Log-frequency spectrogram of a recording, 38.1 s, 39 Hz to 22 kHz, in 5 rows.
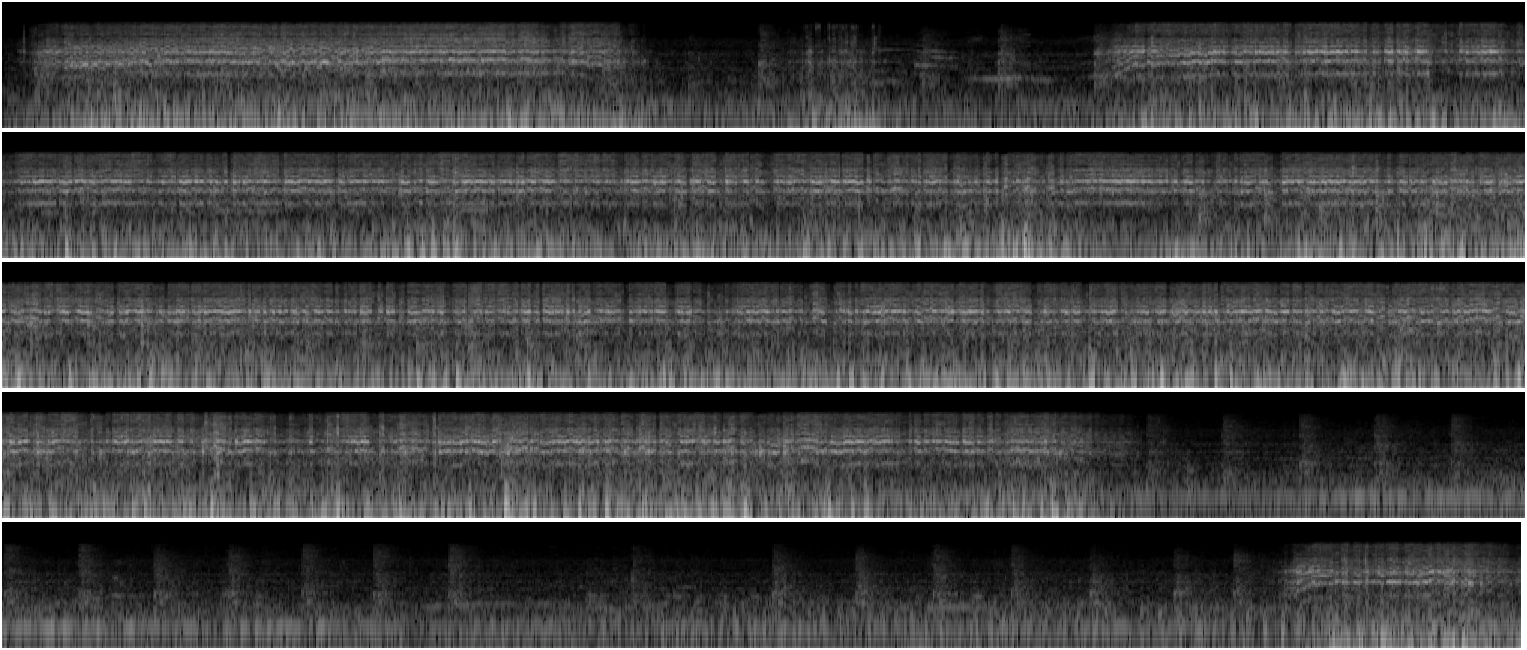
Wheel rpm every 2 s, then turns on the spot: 110, 80, 20, 150, 160, 160, 160, 160, 160, 160, 160, 160, 160, 160, 30, 0, 0, 0, 50.
2-4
